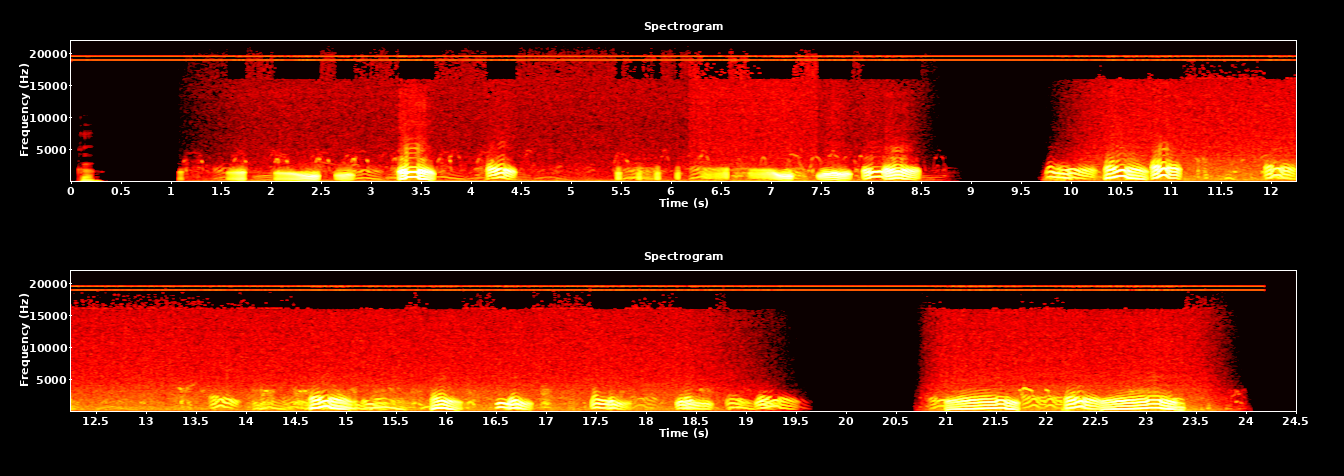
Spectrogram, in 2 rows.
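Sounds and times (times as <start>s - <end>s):
Mediterranean gull calling: 1.1s - 8.7s, 9.8s - 19.6s, 20.8s - 24.0s.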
